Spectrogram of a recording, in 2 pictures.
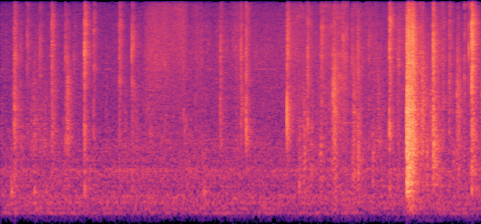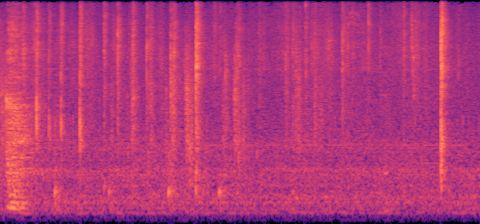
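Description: Dry-erase marker working on a whiteboard: scattered light taps and clicks over a steady room hum, with a sharp knock about five seconds in and another near the end.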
